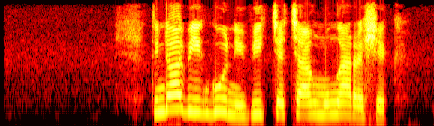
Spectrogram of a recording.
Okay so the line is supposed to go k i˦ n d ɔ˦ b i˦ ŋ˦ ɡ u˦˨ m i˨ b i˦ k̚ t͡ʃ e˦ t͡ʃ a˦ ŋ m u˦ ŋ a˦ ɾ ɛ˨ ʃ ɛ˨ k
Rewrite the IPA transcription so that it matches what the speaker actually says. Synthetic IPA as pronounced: t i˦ n d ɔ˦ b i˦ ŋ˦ ɡ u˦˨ n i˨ b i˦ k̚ t͡ʃ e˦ t͡ʃ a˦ ŋ m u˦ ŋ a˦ ɾ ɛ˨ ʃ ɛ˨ k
